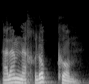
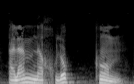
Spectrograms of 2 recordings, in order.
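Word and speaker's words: ألم نخلقكم: ادغام ناقص در اینجا به این معناست قاف رو بدون صفت قلقله تلفظ کنیم، این معنای ادغام ناقص قاف در کافه. به این ترتیب الم نخلقکم، الم نخلقکم، من نمیگم الم نخلقکم، کاف نمیگم، عرض میکنم الم نخلق کم.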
